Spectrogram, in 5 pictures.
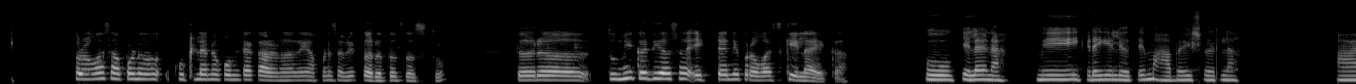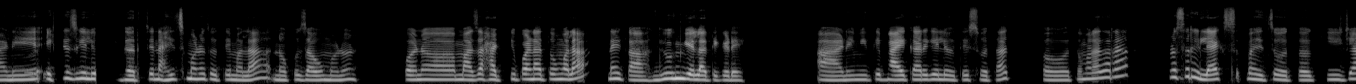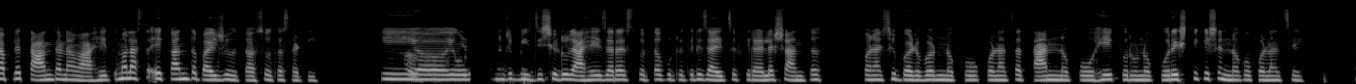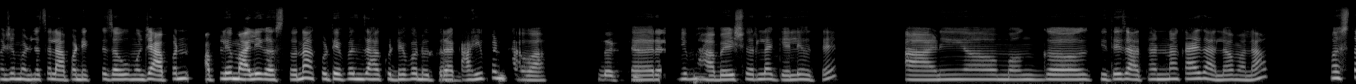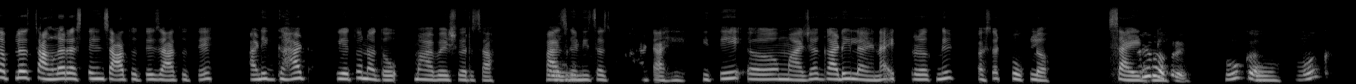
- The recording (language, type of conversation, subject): Marathi, podcast, एकट्याने प्रवास करताना तुम्हाला स्वतःबद्दल काय नवीन कळले?
- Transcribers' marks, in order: tapping; other background noise; anticipating: "घेऊन गेला तिकडे"; in English: "बाय"; in English: "रिलॅक्स"; in English: "बिझी शेड्यूल"; in English: "रेस्टिकेशन"; "रिस्ट्रिक्शन" said as "रेस्टिकेशन"; chuckle; laughing while speaking: "कुठेपण जा, कुठेपण उतरा, काहीपण खावा"; surprised: "अरे बापरे! हो का?"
